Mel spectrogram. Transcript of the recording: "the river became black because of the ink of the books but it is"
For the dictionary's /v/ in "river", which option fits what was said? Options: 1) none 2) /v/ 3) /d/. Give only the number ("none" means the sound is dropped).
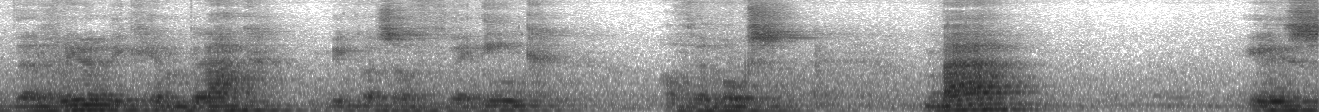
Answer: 1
